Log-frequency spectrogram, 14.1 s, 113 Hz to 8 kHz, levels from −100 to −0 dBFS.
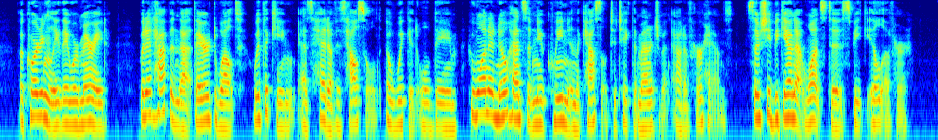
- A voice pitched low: No, high, 190 Hz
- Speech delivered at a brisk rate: Yes, fast, 210 wpm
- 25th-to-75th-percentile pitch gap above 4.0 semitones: Yes, average, 4.4 semitones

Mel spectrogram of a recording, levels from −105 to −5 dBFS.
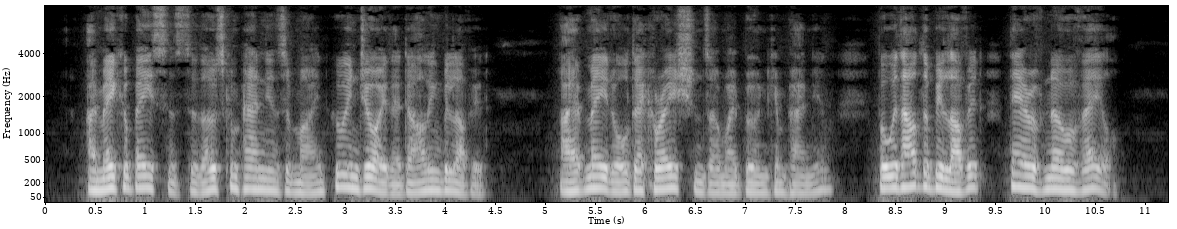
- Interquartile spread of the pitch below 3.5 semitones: No, average, 5.0 semitones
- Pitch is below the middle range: Yes, low, 120 Hz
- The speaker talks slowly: No, average, 165 wpm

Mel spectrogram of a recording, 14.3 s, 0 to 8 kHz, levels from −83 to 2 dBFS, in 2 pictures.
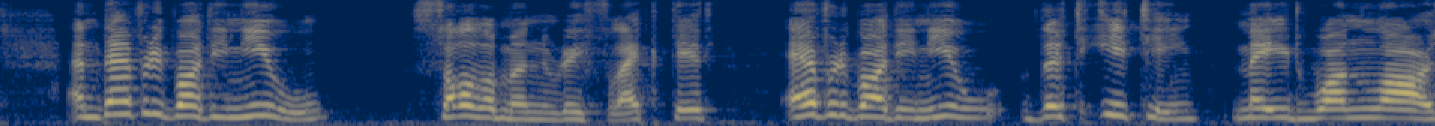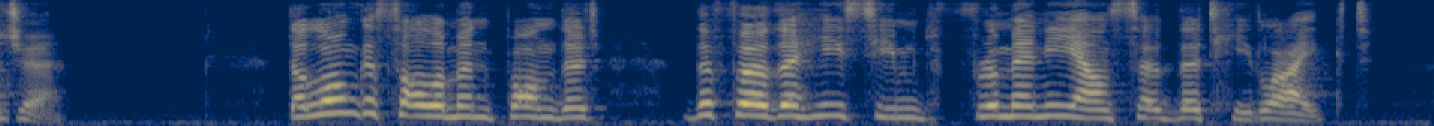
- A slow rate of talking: Yes, slow, 100 wpm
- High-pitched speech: Yes, high, 220 Hz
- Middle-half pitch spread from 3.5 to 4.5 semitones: Yes, average, 4.1 semitones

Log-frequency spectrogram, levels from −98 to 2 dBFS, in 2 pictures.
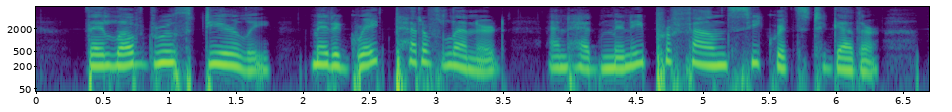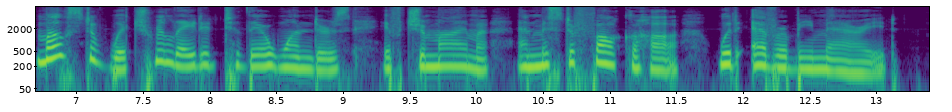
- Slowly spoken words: No, average, 145 wpm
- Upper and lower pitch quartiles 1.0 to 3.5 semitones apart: No, average, 4.5 semitones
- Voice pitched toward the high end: Yes, high, 200 Hz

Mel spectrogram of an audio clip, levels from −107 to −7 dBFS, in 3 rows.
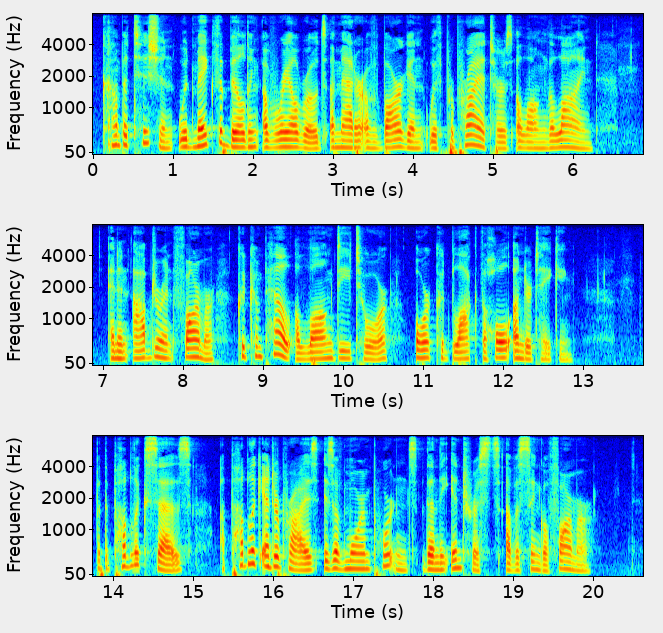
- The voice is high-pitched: No, medium, 150 Hz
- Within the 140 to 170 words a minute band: Yes, average, 145 wpm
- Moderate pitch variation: Yes, average, 3.5 semitones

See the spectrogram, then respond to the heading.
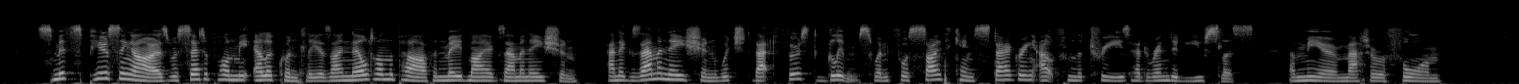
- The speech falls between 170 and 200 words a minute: No, average, 160 wpm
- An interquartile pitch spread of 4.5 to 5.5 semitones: No, average, 3.7 semitones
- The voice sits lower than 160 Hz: No, medium, 185 Hz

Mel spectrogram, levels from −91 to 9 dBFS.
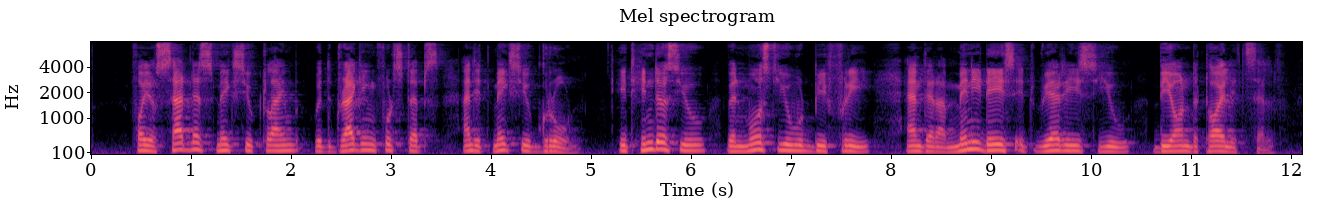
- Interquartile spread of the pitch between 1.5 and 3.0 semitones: Yes, average, 2.7 semitones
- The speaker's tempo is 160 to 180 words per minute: Yes, average, 175 wpm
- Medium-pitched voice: Yes, medium, 145 Hz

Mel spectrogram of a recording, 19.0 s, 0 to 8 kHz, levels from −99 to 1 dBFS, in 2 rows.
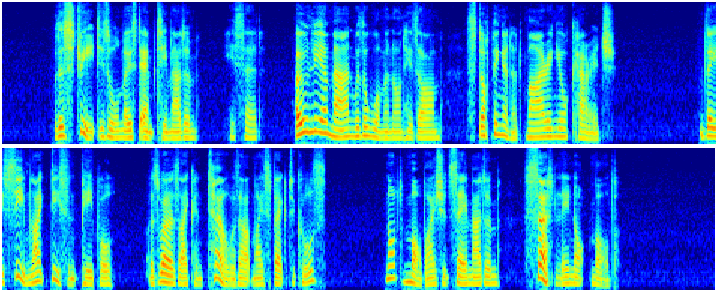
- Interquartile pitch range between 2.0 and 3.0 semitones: No, average, 4.3 semitones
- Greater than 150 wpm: No, average, 140 wpm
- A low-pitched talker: No, medium, 150 Hz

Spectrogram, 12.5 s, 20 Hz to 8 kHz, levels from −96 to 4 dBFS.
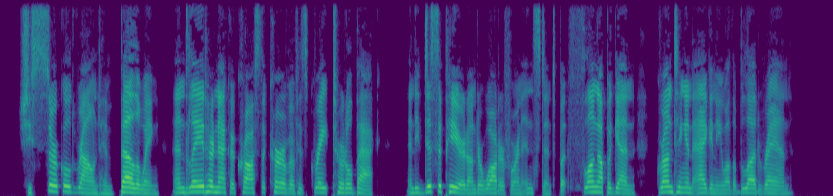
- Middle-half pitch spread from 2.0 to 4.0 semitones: Yes, average, 3.7 semitones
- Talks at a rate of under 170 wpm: No, average, 175 wpm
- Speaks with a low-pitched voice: No, medium, 180 Hz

